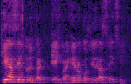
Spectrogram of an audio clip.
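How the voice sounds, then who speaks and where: A man's voice: on the high side, big pitch swings, fairly quick, slight background noise. A man with a Salvadoran accent hosting a quiz show, teasing the contestants and laughing often. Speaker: game show host. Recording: echoey, distant mic, loud crowd.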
